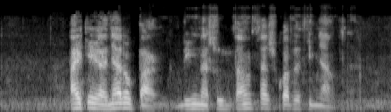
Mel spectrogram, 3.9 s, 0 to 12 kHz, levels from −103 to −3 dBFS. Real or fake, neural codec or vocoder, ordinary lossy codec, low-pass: fake; codec, 16 kHz, 16 kbps, FreqCodec, smaller model; Opus, 24 kbps; 7.2 kHz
